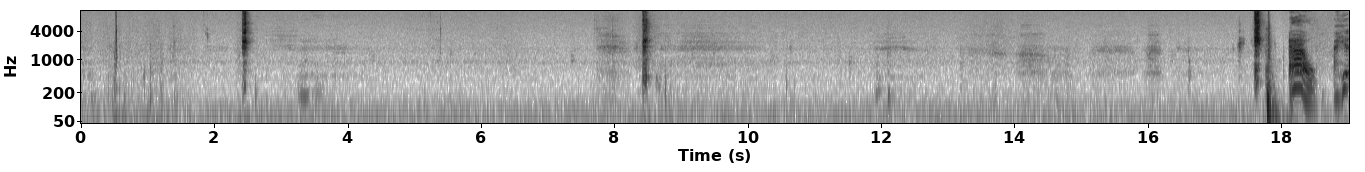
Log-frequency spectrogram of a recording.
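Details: Pretend, acted-out sneezing: several sharp sneeze-like bursts spread over the clip, ending in a louder flurry with a thud from hitting the head on a desk, then laughter; simulated, not real sneezing.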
